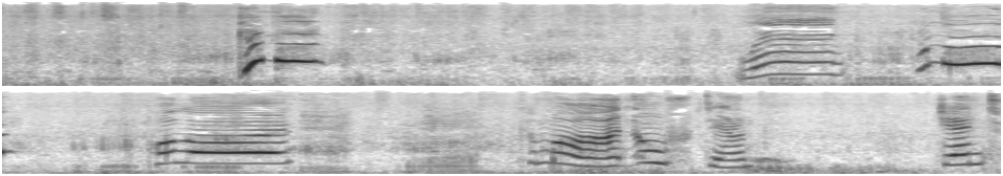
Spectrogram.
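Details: Playtime in a paddock for Linc, a young Australian cattle dog, among larger puppies: repeated high, whiny yelps and barks, some rising and some wavering, spaced a second or two apart, alongside a person's voice.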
